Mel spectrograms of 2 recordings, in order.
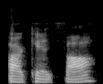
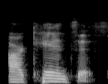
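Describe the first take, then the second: First: The word ends without a sounded final s. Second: The word ends like Kansas, final s sounded. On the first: "One favored Arkansas" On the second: "the other A R Kansas"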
